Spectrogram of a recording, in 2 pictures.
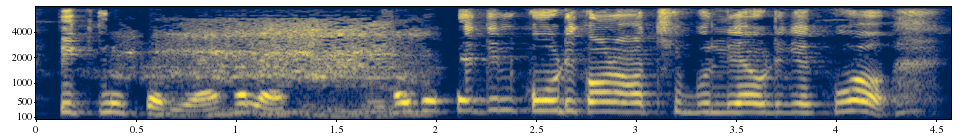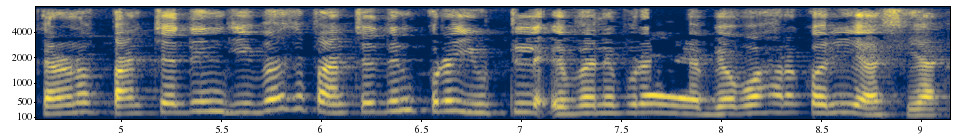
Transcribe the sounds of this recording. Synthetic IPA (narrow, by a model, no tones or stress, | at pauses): piknikːɔɾijaɦelaawɡet̪ed̪inkowʈikɔɽ̃ɔɔt͡ʃʰibulijauʈikekuɔkaɾɔɽ̃ɔpãnt͡ʃed̪ind͡ʒibasepãnt͡ʃed̪inpuɾajuʈlebanepuɾabjɔbɔɦaɾɔkɔɾiasia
